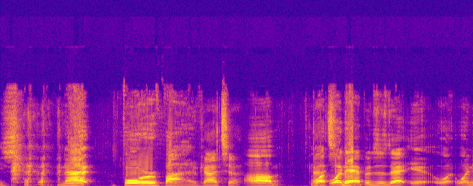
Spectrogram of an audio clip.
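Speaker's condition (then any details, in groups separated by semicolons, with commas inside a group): ALS; onset couple years ago, pain, pain medication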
